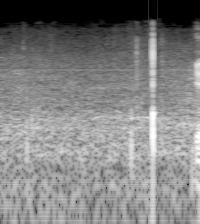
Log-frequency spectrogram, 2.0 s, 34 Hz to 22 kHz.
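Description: Steady ballpark crowd murmur, then about one and a half seconds in a single sharp pop: a 92 mph slider smacking into the catcher's mitt for a strike.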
